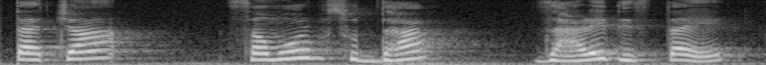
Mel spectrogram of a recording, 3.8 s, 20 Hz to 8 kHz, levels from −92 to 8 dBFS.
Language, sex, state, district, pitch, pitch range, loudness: Marathi, female, Maharashtra, Aurangabad, 280 Hz, 245-310 Hz, -16 LUFS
